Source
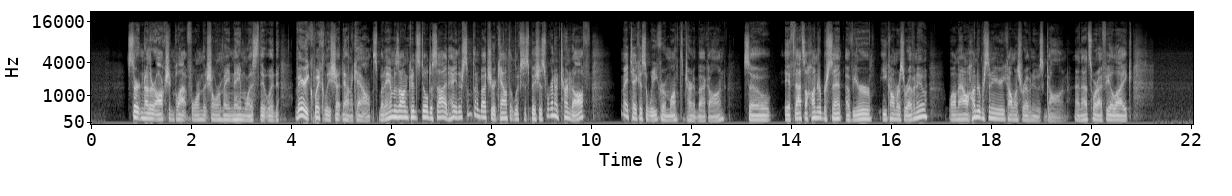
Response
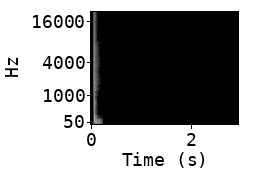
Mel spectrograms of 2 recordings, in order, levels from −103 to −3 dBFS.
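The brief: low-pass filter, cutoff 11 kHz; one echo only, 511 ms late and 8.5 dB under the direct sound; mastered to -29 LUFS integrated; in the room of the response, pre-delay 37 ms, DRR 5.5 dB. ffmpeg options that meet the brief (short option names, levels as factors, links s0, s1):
-filter_complex "[0:a]lowpass=11000,aecho=1:1:511:0.376,asplit=2[s0][s1];[1:a]atrim=start_sample=2205,adelay=37[s2];[s1][s2]afir=irnorm=-1:irlink=0,volume=0.299[s3];[s0][s3]amix=inputs=2:normalize=0,volume=0.631"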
